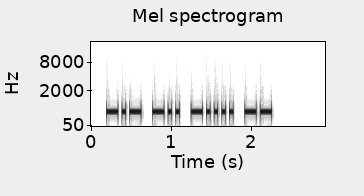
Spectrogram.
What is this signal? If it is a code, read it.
Morse code, heard as a keyed tone, about 25 wpm, 700 Hz. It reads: KD6M
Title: USA Call Signs - 4 Characters - 2x Character Spacing - 25wpm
